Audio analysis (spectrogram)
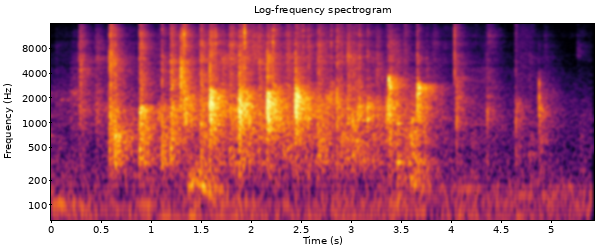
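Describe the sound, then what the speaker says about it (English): Applause from a Toastmasters meeting audience, a crowd of hands clapping fairly close and steady, swelling and thinning over several seconds with scattered sharper claps and no talking. "Please keep the applause going for these brave Toastmasters"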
